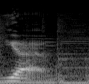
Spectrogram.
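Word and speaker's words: 羊: And then she goes, because eating lamb, the word lamb is yo in And it Cantonese. sounds like the word for epilepsy.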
